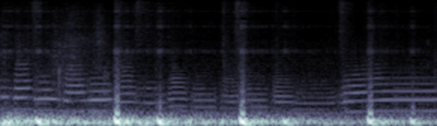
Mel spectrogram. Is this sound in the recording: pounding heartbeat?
yes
